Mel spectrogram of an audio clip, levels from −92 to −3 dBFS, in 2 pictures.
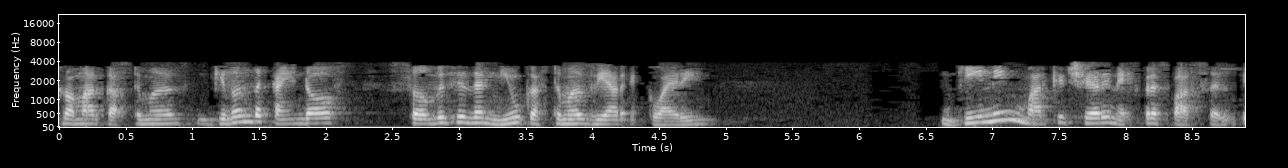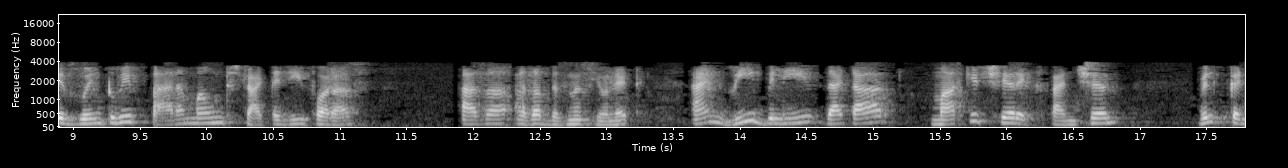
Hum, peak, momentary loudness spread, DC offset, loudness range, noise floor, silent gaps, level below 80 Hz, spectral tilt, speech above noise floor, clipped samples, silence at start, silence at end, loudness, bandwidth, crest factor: none; -6 dBFS; 7 LU; under 0.1%; 3 LU; -69 dBFS; none; -70 dBFS; -9.5 dB/octave; 43 dB; under 0.1%; 0 s; 0 s; -25 LUFS; 4 kHz; 20 dB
